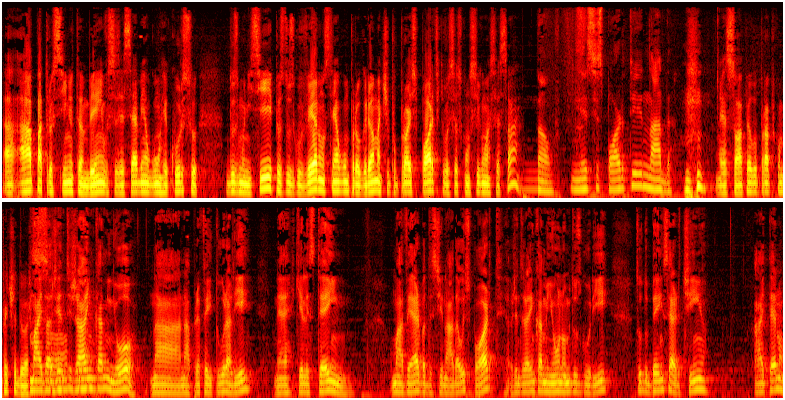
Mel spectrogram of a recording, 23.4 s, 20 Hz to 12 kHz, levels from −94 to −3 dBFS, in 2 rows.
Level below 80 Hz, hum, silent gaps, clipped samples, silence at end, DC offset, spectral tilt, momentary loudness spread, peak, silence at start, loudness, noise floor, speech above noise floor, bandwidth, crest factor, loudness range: -56 dBFS; none; none; under 0.1%; 0 s; under 0.1%; -6 dB/octave; 13 LU; -10 dBFS; 0 s; -29 LUFS; -62 dBFS; 34 dB; 11.5 kHz; 20 dB; 9 LU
